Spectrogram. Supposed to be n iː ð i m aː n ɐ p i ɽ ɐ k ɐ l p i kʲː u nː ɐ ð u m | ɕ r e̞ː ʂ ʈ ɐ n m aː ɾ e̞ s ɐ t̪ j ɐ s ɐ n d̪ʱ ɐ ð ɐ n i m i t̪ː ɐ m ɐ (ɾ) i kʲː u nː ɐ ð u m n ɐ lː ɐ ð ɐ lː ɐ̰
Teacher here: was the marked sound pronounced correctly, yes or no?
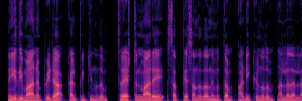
no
